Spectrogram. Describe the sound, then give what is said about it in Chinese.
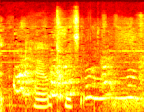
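Dogs bark, yip and whimper in a few short, high-pitched, wavering bursts, mixed with talking. “各种各样的狗叫啊”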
